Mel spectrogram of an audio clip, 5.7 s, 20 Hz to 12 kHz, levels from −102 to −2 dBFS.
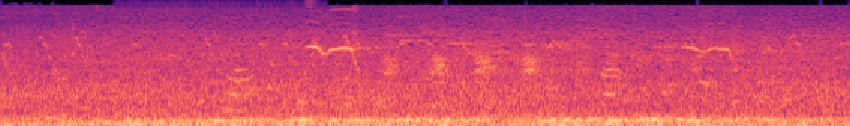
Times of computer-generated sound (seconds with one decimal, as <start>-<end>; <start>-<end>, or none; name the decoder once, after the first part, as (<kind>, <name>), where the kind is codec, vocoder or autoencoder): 4.1-5.7 (vocoder, BigVGAN v2)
